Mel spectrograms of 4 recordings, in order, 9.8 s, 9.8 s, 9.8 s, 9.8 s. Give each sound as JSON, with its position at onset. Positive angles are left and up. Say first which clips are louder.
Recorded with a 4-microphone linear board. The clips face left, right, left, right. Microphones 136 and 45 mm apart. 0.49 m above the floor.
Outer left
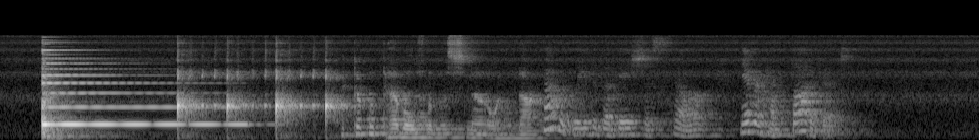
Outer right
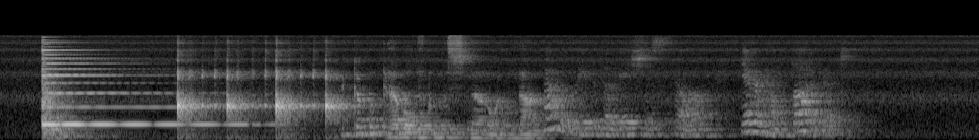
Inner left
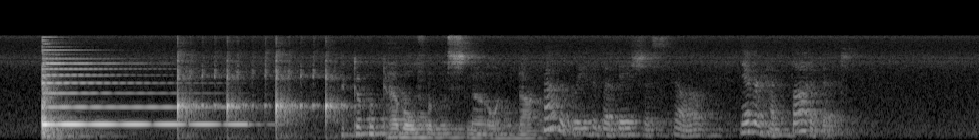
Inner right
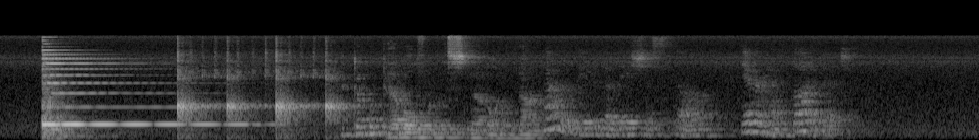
{"t": 0.4, "sound": "a piano", "louder": "outer left 9 dB, inner left 9 dB", "side_deg": 55, "distance_m": 0.5}
{"t": 1.8, "sound": "a rattle", "louder": "outer left 4 dB, inner left 7 dB", "side_deg": 35, "distance_m": 1.3}
{"t": 3.4, "sound": "a man speaking", "louder": "outer left 3 dB, inner left 4 dB", "side_deg": 25, "distance_m": 1.2}
{"t": 5.4, "sound": "a woman speaking", "louder": "outer left 4 dB, inner left 6 dB", "side_deg": 45, "distance_m": 1.3}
